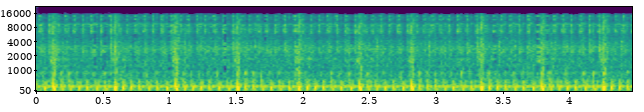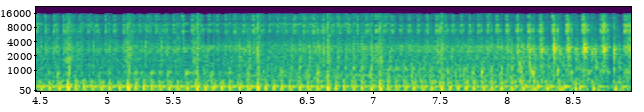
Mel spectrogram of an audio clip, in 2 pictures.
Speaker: but it's certainly working sounds good runs good starts easily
